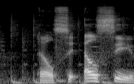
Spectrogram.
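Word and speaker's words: l'Cie: LC, that's how you say it, the LC.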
